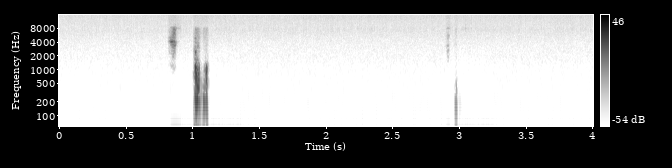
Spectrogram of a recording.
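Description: Small pliers click against a metal ear hook.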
